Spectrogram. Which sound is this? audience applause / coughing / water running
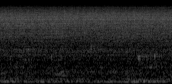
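water running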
